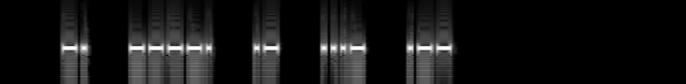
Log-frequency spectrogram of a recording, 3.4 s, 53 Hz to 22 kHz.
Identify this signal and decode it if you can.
Morse code, heard as a keyed tone, about 53 wpm, spaced as for 29 wpm, 690 Hz. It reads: N9AVW
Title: USA Call Signs - 5 Characters - 3x Character Spacing - 50wpm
